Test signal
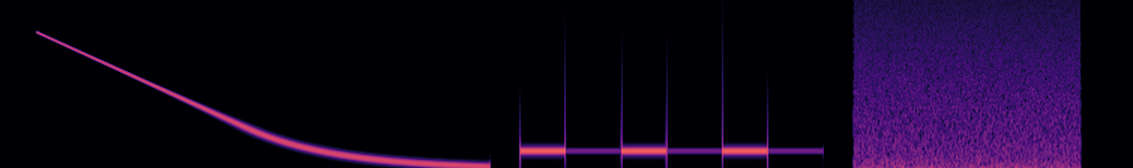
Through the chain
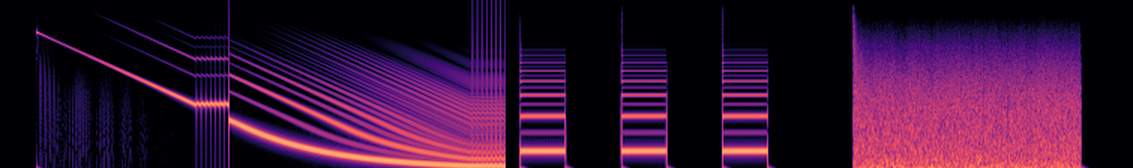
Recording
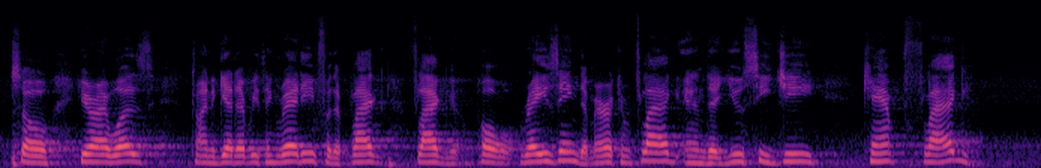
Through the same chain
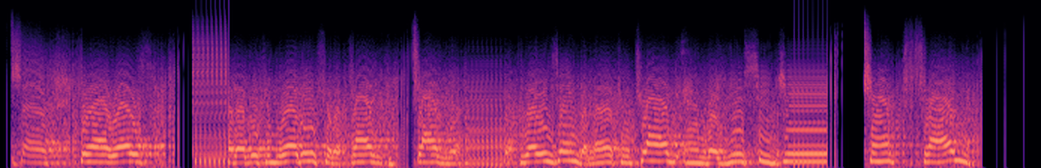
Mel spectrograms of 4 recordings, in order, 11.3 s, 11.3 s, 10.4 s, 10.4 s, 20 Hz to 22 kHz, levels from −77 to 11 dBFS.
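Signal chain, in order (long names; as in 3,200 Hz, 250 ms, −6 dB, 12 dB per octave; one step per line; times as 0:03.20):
fuzz pedal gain 52 dB, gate −42 dBFS
automatic gain control gain up to 13 dB
treble cut that deepens with the level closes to 1,900 Hz, closed at −5 dBFS
buffer that repeats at 0:01.91/0:04.67/0:07.89, samples 2,048, times 7
level −3 dB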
